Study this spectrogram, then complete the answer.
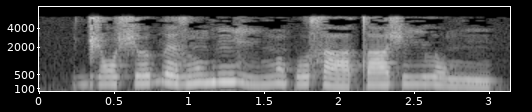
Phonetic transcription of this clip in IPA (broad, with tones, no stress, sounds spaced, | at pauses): d͡ʒ ɔ˨ ʃ ə˨˦ b ɛ˨ z ũ˦ b ĩ˦ ɣ iː˨˦ ŋ ɔ̃˨ p o˦ s aː˨ t aː˧ ʃ iː˧ l o˨ ŋ ĩ˨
